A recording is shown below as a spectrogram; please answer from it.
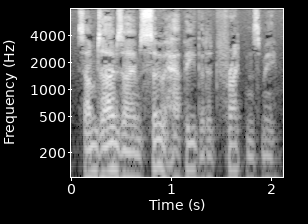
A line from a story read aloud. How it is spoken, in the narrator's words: he said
